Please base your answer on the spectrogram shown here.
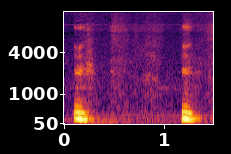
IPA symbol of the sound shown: y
